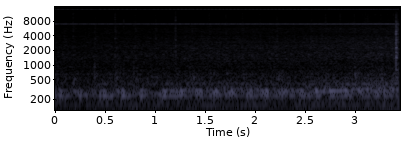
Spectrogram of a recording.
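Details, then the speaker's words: Small lathe with green juniper natural-edge bowl blank (230x120 mm) for roughing, balanced enough to run at about 530 rpm: quiet steady low hum with even pulse, no thumping or wobble; balanced workpiece spinning smoothly. "that's actually quite nicely balanced uh I'm able to run it at 5 530"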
